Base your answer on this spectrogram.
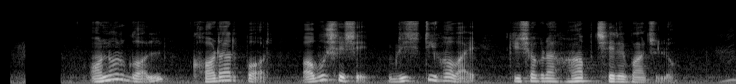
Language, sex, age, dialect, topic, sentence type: Bengali, male, 18-24, Standard Colloquial, agriculture, question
